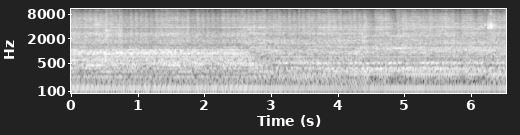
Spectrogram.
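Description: A steady low hum with one constant low tone, even in level throughout.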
